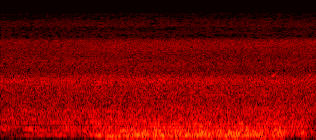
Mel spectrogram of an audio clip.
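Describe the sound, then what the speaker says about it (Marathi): Bhavli waterfall near Igatpuri, a loud, dense roar of rushing water, close and unbroken, briefly swelling in the middle with no voices over it. "भावली धरणाचं एक प्रमुख पाण्याचा स्रोत असलेला हा भावली वॉटरफॉल"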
